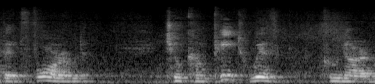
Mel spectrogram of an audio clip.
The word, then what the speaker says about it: Cunard: formed to compete with Kunar which the British pronounced cue nard right right at any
